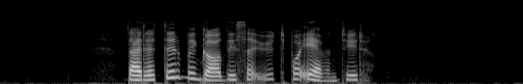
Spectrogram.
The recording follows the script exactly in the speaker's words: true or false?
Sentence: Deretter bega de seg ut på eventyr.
true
